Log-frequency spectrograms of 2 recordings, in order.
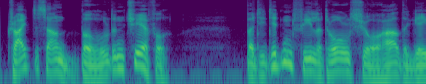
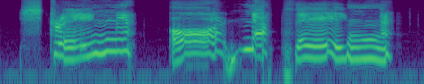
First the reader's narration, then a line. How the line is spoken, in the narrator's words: shrieked Gollum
